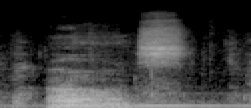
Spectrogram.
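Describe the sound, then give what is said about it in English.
A dog that has just woken from a nap gives a short, faint, gruff bark with a growly low tone, followed by a brief higher-pitched sound. “Apparently my dog is in agreement.”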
